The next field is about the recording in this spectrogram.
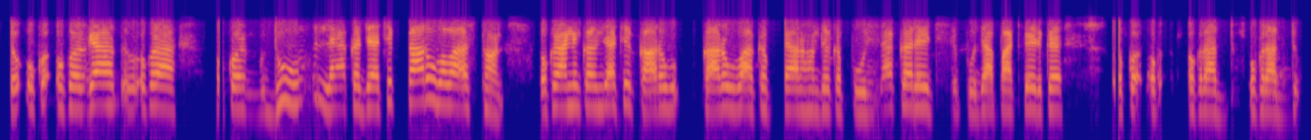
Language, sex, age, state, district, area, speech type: Maithili, male, 18-30, Bihar, Saharsa, rural, conversation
